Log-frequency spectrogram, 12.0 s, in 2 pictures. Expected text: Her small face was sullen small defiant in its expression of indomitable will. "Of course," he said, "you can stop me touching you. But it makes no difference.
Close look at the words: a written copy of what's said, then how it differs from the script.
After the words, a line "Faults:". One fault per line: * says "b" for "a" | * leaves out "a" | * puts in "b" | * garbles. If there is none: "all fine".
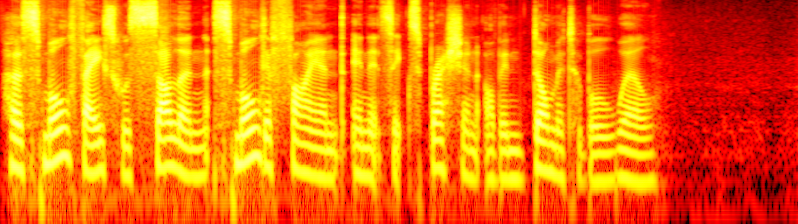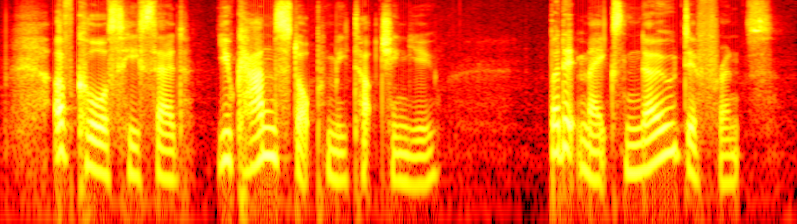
Her small face was sullen small defiant in its expression of indomitable will. "Of course," he said, "you can stop me touching you. But it makes no difference.
Faults:
all fine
